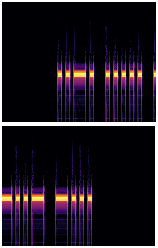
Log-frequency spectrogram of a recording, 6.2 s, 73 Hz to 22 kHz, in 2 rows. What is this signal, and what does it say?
Morse code, heard as a keyed tone, about 16 wpm, 700 Hz. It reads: F5XB
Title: DXCC-100 Call Signs - 4 Characters - Repeated 3x - 15wpm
